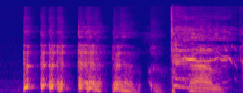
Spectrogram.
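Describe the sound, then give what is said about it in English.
A series of loud throat clearings and short coughs in quick bursts, ending with a longer rasping, gravelly clear of the throat. No speech. “The throat also, clear says it all.”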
